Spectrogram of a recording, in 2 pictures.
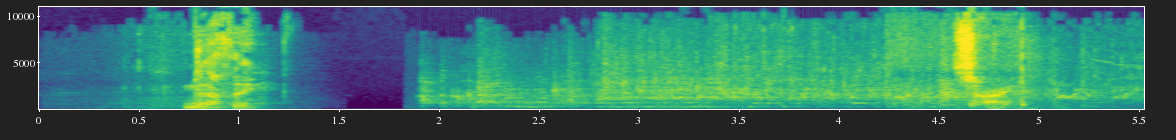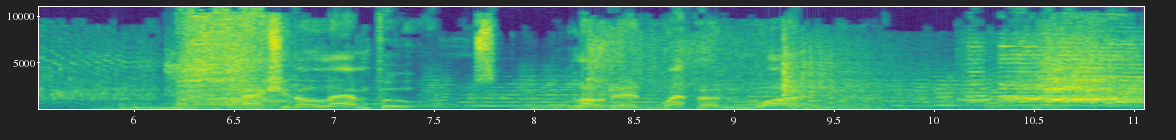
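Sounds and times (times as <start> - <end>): toilet flushing: 1.8 - 6.8.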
